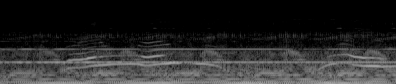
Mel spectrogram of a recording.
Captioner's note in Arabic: مواء القطة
